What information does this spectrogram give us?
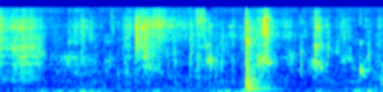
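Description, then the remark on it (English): Wet, crunchy biting and chewing on a sauced hot chicken wing, with irregular smacking and squishing bursts and one louder crunch midway, no talking. “I'll make it a huge mess because I've got so much sauce on mine. You can't unbite this.”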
